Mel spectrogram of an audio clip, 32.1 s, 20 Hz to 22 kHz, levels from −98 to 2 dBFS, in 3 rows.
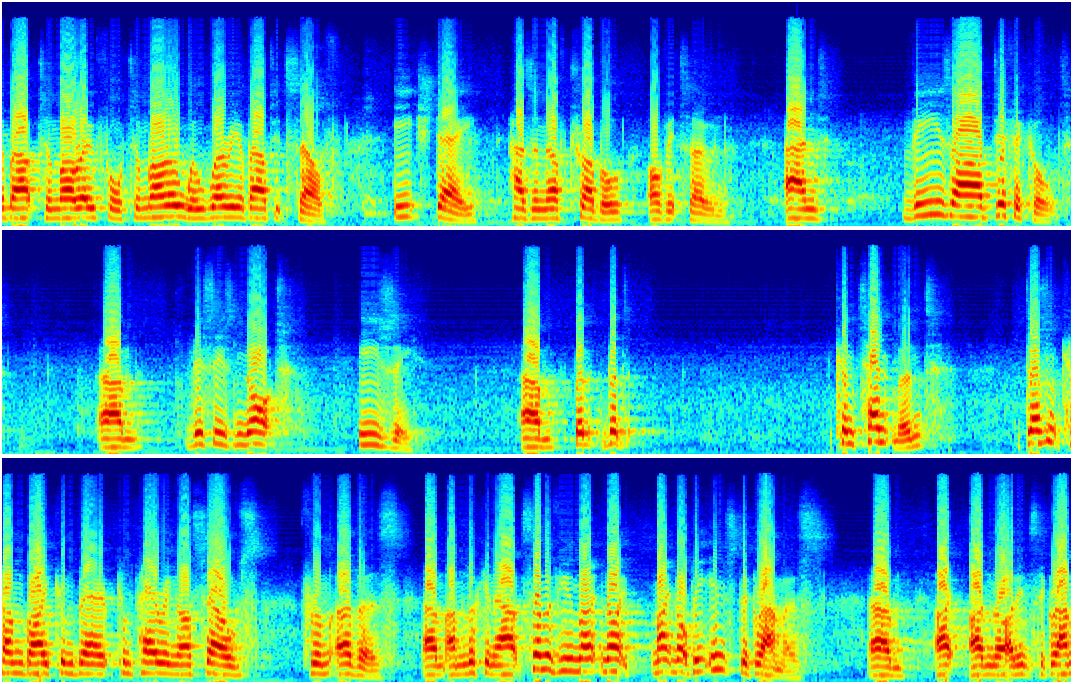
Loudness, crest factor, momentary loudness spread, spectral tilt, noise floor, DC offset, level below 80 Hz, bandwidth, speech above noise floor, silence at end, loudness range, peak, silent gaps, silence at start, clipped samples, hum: -9 LUFS; 10 dB; 11 LU; -6 dB/octave; -51 dBFS; under 0.1%; -46 dBFS; 15 kHz; 43 dB; 0 s; 6 LU; 0 dBFS; none; 0 s; under 0.1%; none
